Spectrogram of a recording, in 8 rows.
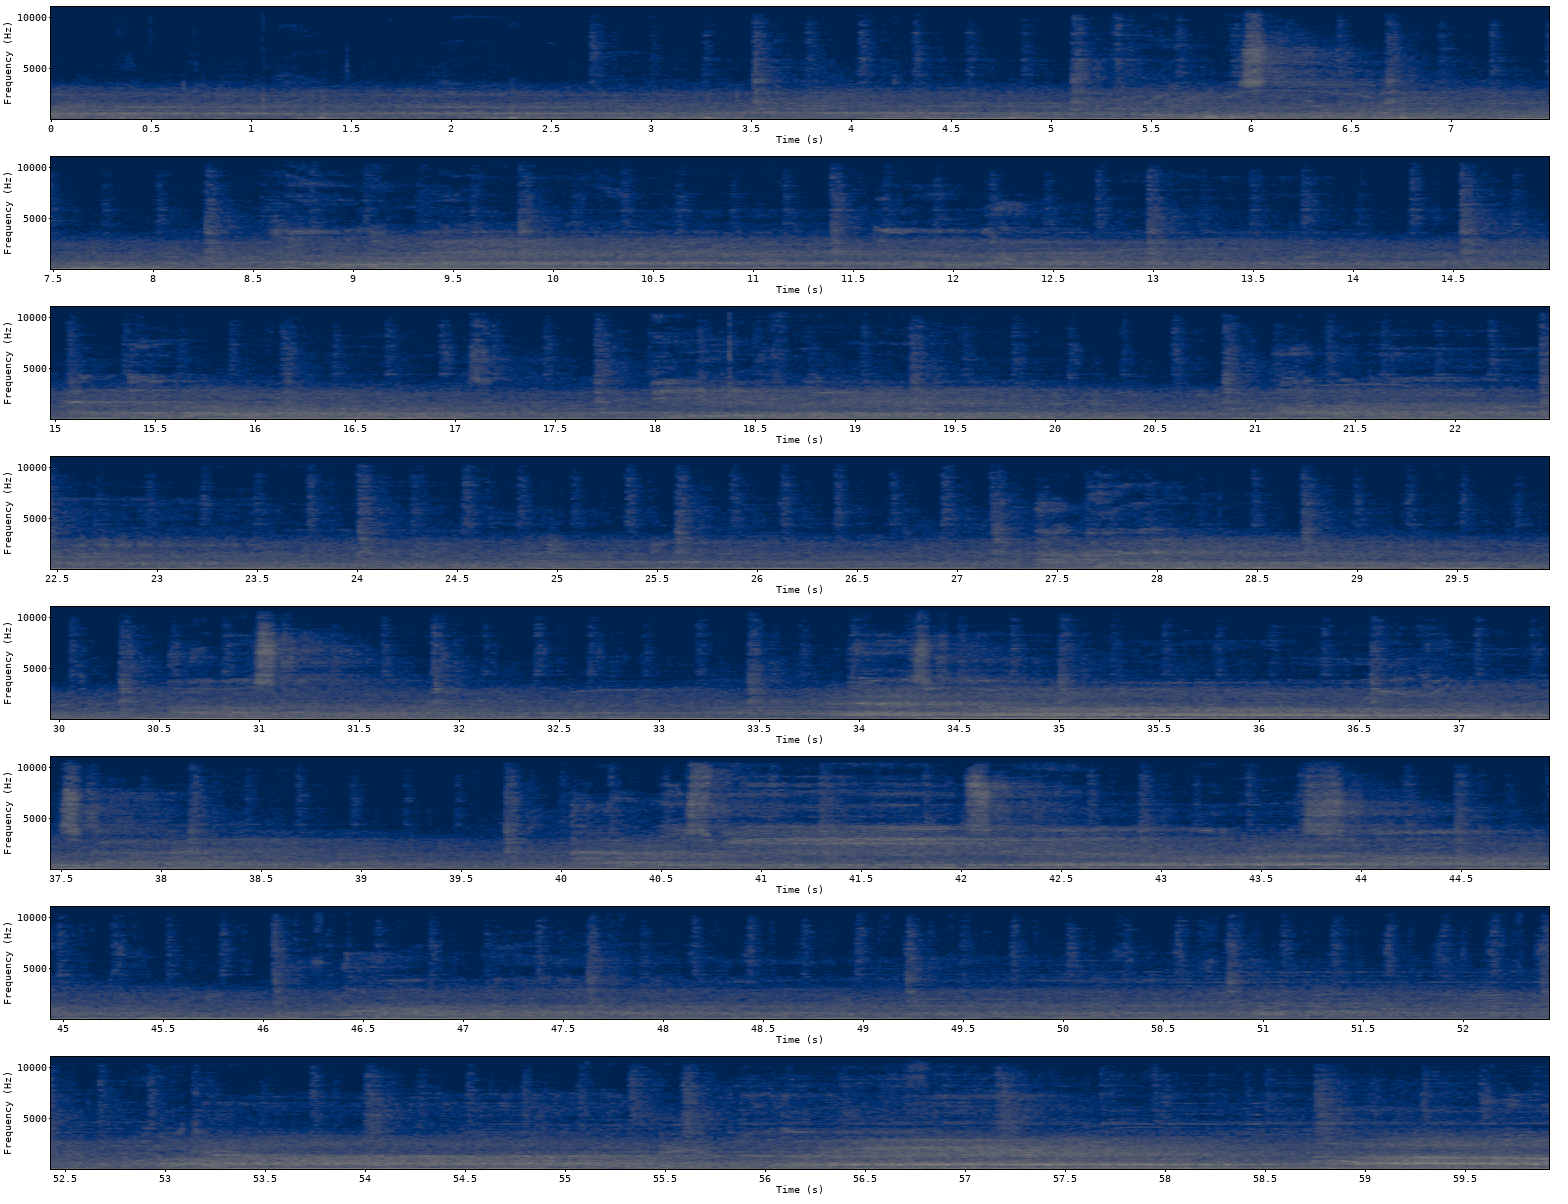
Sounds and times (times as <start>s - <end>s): Music: 0.0s - 59.9s.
